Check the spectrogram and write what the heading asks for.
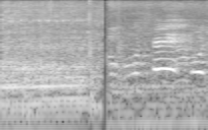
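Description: An engine running at a steady idle, cut off abruptly about a second in, followed by men's voices over a fainter low engine hum.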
